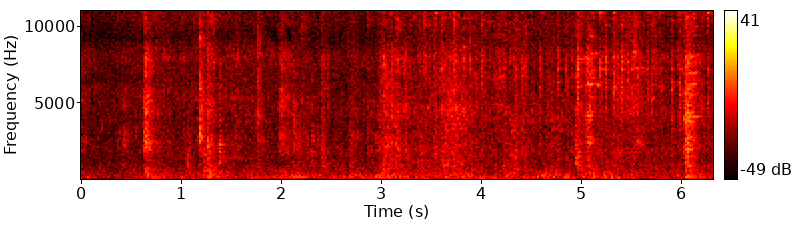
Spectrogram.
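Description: Freight train of boxcars rolling past: a steady low rumble broken by irregular sharp clanks every second or so, with wind buffeting the microphone.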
